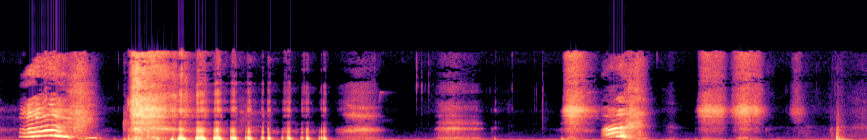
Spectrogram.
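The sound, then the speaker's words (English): A small boy makes a series of exaggerated pretend sneezes, sharp high-pitched bursts, with a rapid giggly stutter of breathy pulses in between. “We're fake sneezing now.”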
